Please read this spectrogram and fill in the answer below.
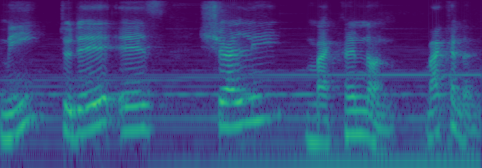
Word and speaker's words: McKinnon: experience and with me today is shelley mckinnon mckinnon right that's how i pronounce it yes that's correct thank you shirley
